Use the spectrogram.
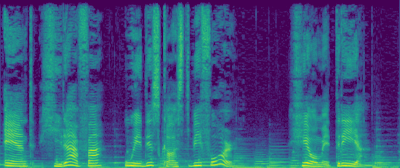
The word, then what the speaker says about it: geometría: Geometría, jirafa. There is no U in between, so you pronounce it like an H in English.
